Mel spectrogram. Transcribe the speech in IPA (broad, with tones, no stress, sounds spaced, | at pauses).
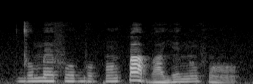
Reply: d o˦ m ɛ˦ f o˦ b o˧ k ɔ̃˦ k͡p a˦˨ b a˨ j e˧ n ũ˧ f ɔ̃˨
